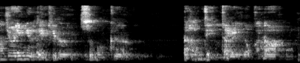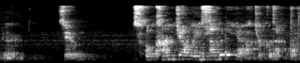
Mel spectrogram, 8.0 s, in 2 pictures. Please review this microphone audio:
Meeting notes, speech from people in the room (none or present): none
